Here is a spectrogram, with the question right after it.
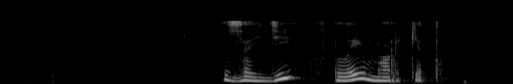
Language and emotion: Russian, neutral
